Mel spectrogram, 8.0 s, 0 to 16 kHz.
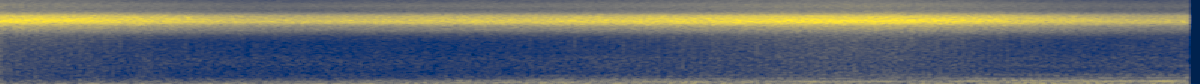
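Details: A dense chorus of Brood X periodical cicadas in Lower Price Hill on June 8, 2021 makes a steady, high, hissing drone without pause.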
